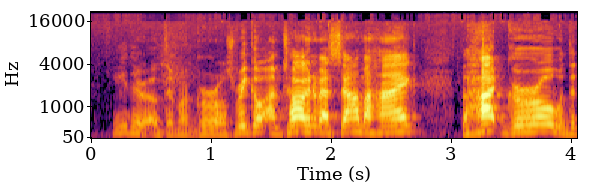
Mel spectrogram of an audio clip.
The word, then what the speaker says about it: Salma Hayek: Maybe if you say my name all weird, but my name is actually pronounced Salma Hayek. Yeah, Salma Hayek, like the actress.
